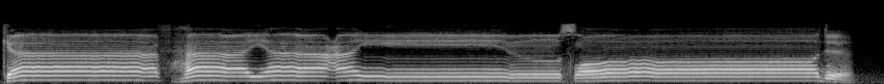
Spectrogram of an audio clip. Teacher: the ha, two, ya, two, ayn, six, ayn is six. Ayn is six, with the ikhfa, with the ghunna, and then the sad has the qalqala. · there will be a qalqala where? At the end of sad, because there's a silent dal.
